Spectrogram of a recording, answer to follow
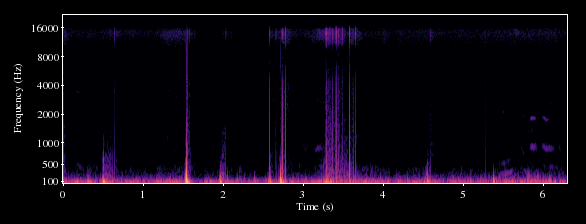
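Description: Handling noise from a hand-held phone carried while walking: a low rumble with irregular soft thumps, about eight in six seconds, the loudest about one and a half seconds in.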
